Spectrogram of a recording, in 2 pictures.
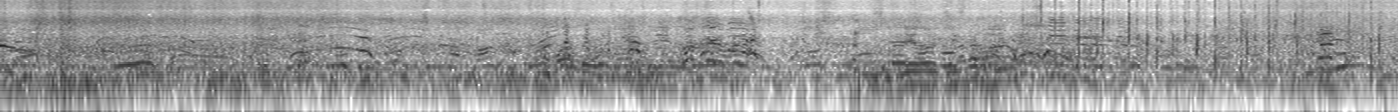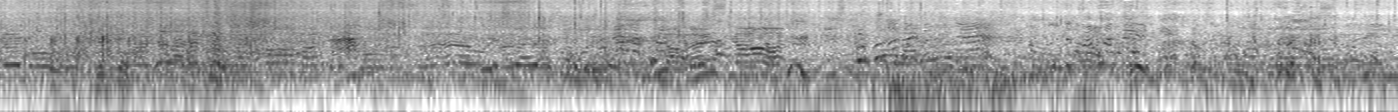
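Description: Water splashes loudly as men swim and thrash in a pool.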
